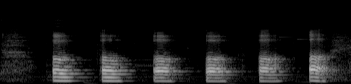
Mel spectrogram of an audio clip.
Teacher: It's just neutral. Nothing happens with the mouth. Nothing happens with the tongue. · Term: schwah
